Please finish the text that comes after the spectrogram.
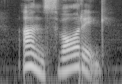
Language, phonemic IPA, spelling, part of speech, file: Swedish, /²ansˌvɑːrɪɡ/, ansvarig, adjective, Sv-ansvarig.ogg
- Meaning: responsible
